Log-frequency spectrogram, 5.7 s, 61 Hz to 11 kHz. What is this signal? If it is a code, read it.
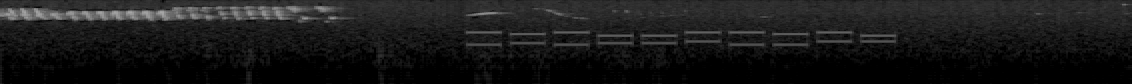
DTMF, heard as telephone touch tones, dialled by machine, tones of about 170 ms. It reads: 3534493297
